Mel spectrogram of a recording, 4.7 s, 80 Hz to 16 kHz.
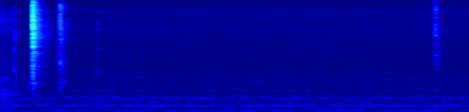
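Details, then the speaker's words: Roland DEP-5 digital effects processor after installing new I/O bypass relays, powered on: two crisp clicks close together over faint steady hum, relays switching together cleanly with no front-panel error codes; normal relay click. "let's listen yep they three together"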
